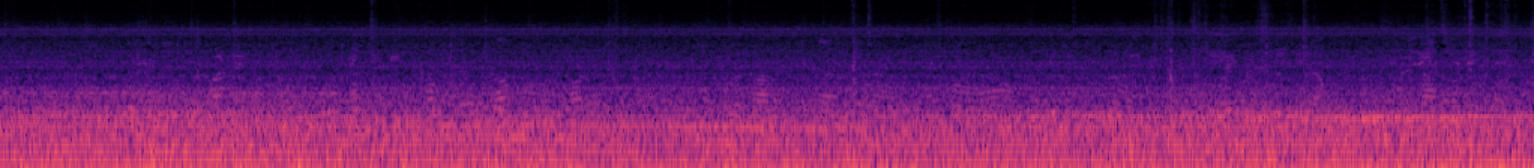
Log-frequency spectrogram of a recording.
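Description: Jet engines roar steadily as an airliner taxis.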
